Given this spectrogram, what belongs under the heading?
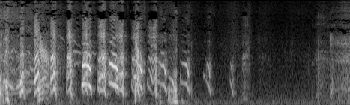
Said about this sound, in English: Sounds like one of my daughters like squeezes our cat.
